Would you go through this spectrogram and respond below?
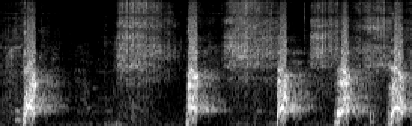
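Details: English Bull Terrier going after a toy race car it cannot catch: five short, explosive barks spaced about a second apart, separated by hissy rustling and handling noise.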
